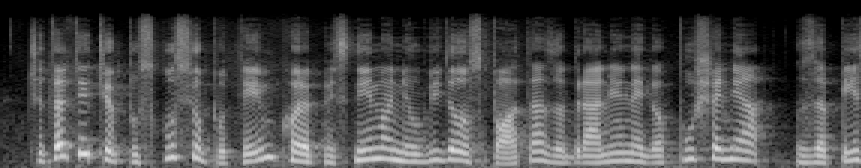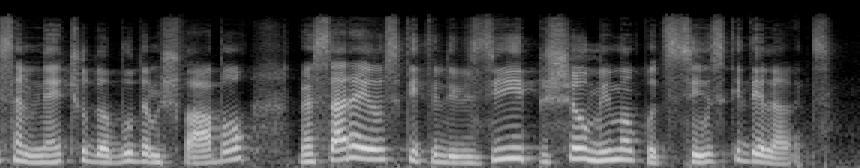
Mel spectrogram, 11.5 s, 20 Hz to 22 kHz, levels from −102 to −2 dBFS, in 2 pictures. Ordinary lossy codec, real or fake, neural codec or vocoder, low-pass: Opus, 64 kbps; fake; codec, 32 kHz, 1.9 kbps, SNAC; 14.4 kHz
